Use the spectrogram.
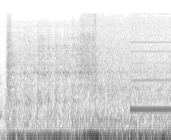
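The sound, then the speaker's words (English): A van's push-button-started engine cranks and turns over with a deep rumble, then settles into a steady idle as a thin electronic tone sounds, with no one talking. “And of course, because of that, we get the great push to start moment that I know you love in the car.”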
